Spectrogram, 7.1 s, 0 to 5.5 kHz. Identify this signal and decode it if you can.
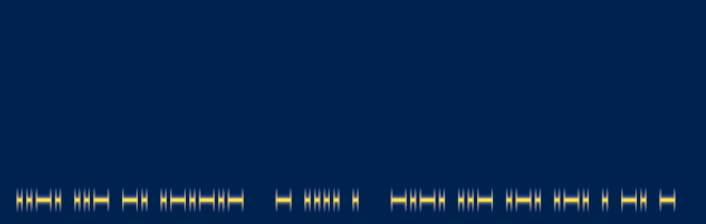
Morse code, heard as a keyed tone, about 25 wpm, 600 Hz. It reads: FUN. THE CURRENT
